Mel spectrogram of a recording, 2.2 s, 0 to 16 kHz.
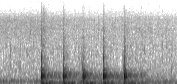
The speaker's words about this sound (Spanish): En la noche, de nuevo a las 10 de la noche, la niña toca la puerta.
